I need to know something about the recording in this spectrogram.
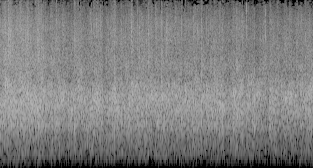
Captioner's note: applause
